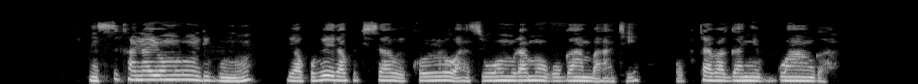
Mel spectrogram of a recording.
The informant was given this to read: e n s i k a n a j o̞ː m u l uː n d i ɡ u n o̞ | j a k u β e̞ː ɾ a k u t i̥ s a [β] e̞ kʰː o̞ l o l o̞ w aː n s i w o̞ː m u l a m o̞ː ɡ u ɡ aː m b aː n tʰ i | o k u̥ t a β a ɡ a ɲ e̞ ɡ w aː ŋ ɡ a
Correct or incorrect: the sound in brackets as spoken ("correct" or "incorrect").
incorrect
